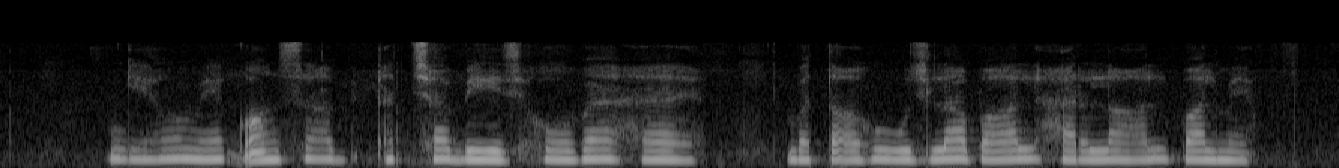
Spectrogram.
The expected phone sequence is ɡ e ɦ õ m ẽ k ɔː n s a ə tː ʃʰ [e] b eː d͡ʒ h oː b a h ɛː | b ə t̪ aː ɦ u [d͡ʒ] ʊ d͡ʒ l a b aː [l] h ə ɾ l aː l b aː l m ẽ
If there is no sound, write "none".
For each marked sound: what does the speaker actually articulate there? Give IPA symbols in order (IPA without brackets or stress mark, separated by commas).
a, none, l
